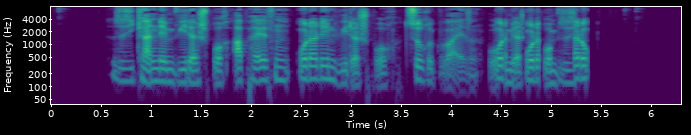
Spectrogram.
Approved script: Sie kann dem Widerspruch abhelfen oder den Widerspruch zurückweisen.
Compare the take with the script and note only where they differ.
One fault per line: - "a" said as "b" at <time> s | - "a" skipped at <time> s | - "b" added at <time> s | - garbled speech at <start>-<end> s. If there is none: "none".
- garbled speech at 4.4-5.4 s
